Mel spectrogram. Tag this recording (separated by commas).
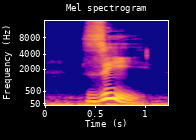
Speech, Human voice, man speaking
